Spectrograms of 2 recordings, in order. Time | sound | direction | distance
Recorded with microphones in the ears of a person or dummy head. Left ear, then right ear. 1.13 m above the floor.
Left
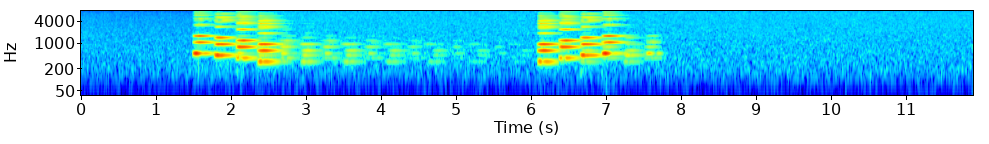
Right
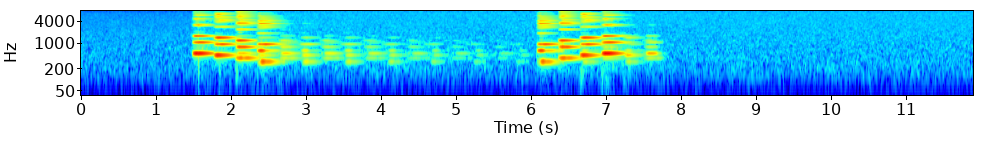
1.5 | a ringtone | 75° right (ahead or behind) | 6.5 m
